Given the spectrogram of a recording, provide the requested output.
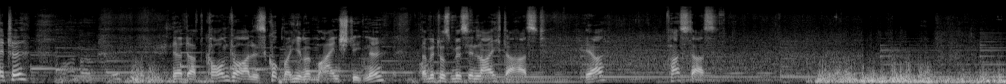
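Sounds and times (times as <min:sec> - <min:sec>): faint background music: 0:00.0 - 0:10.0
low rumble buffeting microphone: 0:00.6 - 0:05.8, 0:07.8 - 0:10.0.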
